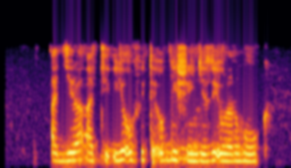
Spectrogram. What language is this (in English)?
Kinyarwanda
